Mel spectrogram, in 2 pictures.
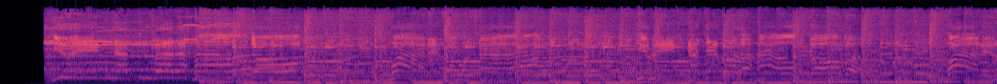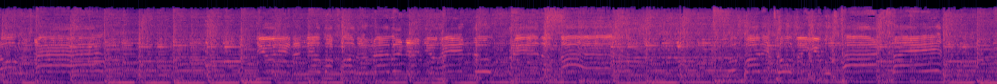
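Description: A live rock and roll song with piano bursts in after a brief pause, loud and driving throughout, with a steady thumping beat, raw shouted vocals and crowd noise.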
